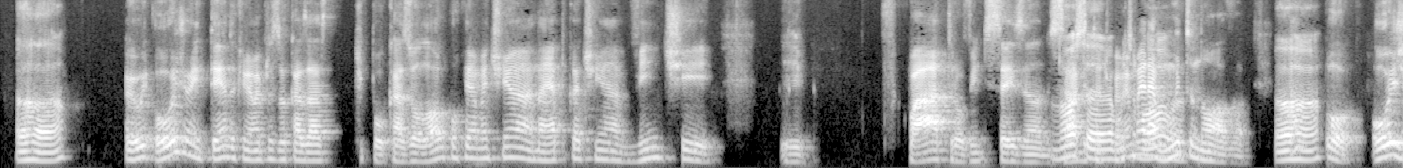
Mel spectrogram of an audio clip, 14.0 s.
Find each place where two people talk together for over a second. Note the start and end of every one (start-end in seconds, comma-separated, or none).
10.5-11.9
